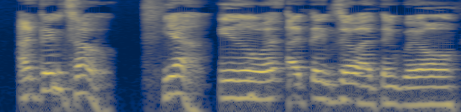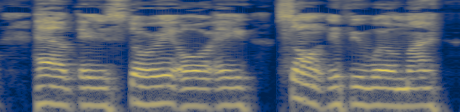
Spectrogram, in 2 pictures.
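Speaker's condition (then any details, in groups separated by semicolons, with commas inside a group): Sporadic ALS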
